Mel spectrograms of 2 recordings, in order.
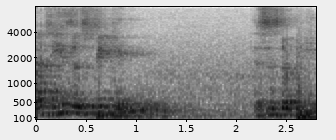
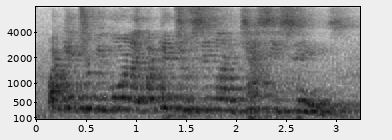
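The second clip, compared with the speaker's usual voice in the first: higher-pitched imitation of a nagging critic; mock nagging; 7 semitones higher than usual. Someone comparing you to more gifted friends, mock nagging. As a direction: nag with insistent comparisons. Voicing people who make comparisons.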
